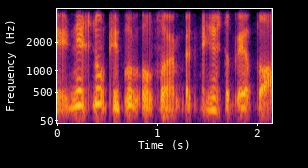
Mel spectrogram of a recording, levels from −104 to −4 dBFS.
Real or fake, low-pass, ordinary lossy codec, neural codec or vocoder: fake; 3.6 kHz; Opus, 64 kbps; autoencoder, 44.1 kHz, a latent of 192 numbers a frame, MeloTTS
